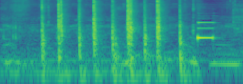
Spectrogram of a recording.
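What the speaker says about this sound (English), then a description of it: "that high pitch beep signifies that the command was accepted" A Mountbatten Brailler gives a short high-pitched confirmation beep after a save command, preceded by a quick run of crisp mechanical key presses, close and clear.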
